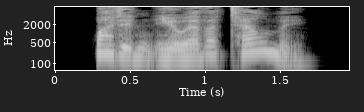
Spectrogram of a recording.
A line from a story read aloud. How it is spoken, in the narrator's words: Arch sighed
